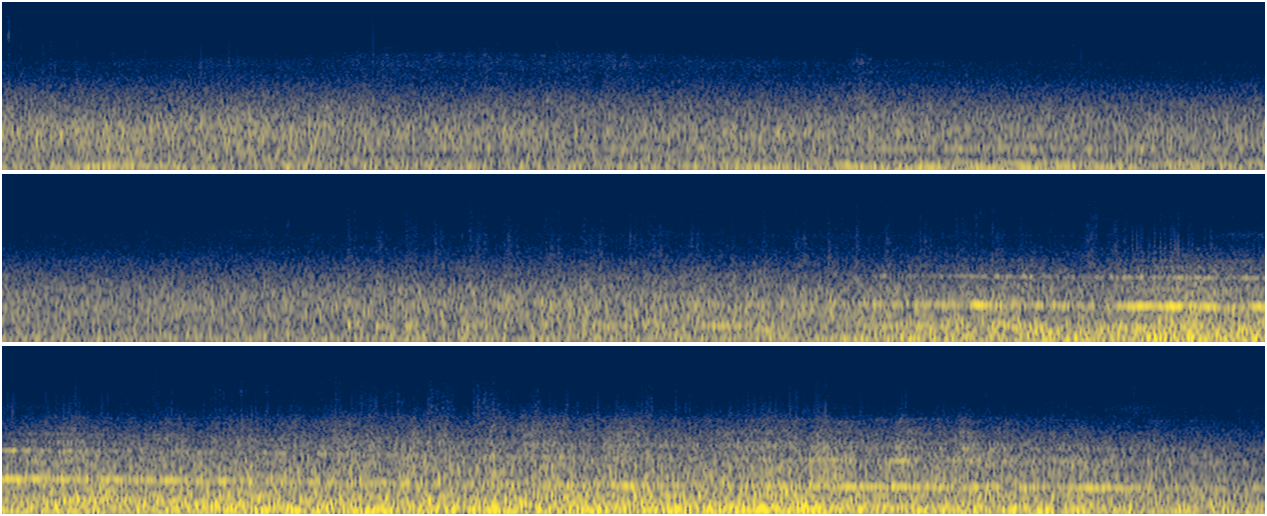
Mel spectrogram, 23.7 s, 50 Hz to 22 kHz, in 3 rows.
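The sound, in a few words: Air China Boeing 777 freighter taking off at LAX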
